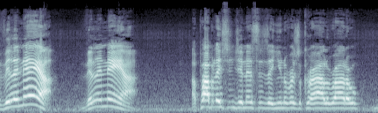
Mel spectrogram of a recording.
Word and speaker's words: Villanea: Fernando Villanane. I'm going to say it right. Villanea.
